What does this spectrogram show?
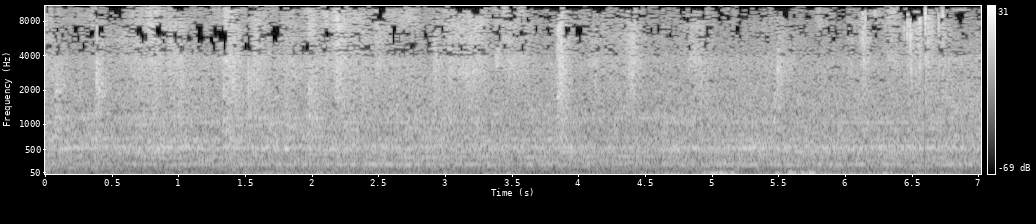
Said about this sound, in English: And then they're ground here. These are the grinding machines.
